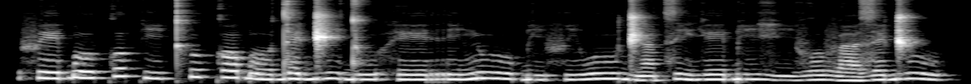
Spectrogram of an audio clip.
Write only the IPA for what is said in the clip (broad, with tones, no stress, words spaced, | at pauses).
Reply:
feː˨ ɓoː˨ko˦ kiː˨kʰu˦ kɔ˦ɓoː˨dɛ˦˨ d͡ʒi˦˨duː˨ heː˨ri˨nuː˦˨ ɓi˨fi˨˦ wuː˦d͡ʒã˨t͡si˦˨ jeː˦ɓiː˦ɣiː˨vo˦ vaː˨zɛ˦ d͡ʒuː˦˨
